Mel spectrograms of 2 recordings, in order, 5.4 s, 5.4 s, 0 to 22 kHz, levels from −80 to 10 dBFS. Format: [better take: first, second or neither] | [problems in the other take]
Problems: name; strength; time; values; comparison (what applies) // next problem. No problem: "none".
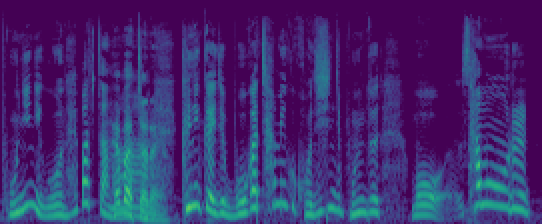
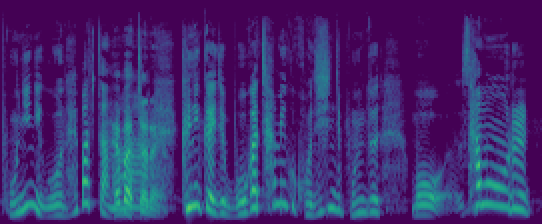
first | thin; very slightly; fading below 250 Hz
